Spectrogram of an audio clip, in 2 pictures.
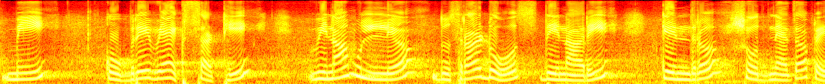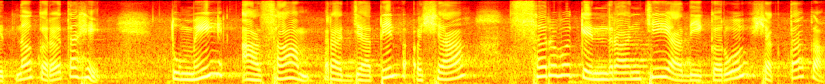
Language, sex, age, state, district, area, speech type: Marathi, female, 45-60, Maharashtra, Nagpur, urban, read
